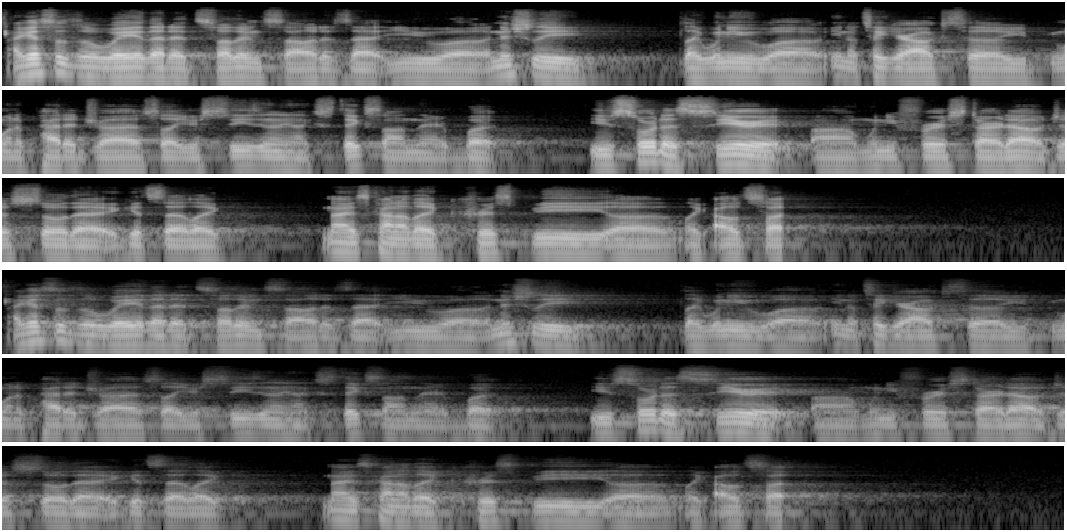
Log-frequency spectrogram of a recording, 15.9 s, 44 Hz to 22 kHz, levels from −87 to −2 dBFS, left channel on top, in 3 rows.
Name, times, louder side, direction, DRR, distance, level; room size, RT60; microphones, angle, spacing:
voice 1, 0.0-2.9 3.4-7.8 8.3-11.7 12.2-14.6, left 6 dB, 60° left, 18 dB, 0.4 m, -28 dB
19.0 x 7.8 x 8.4 m, 2.1 s
head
